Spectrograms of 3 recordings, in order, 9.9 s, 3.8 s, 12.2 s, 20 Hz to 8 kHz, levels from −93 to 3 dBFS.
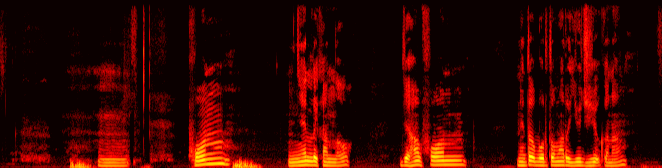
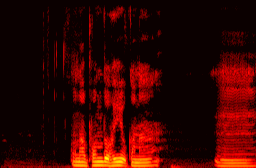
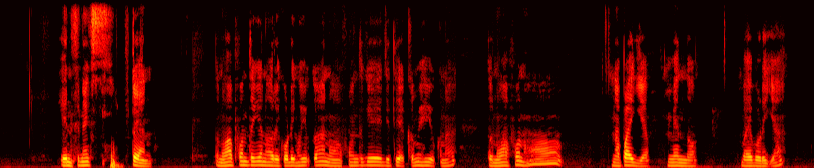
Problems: none marked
